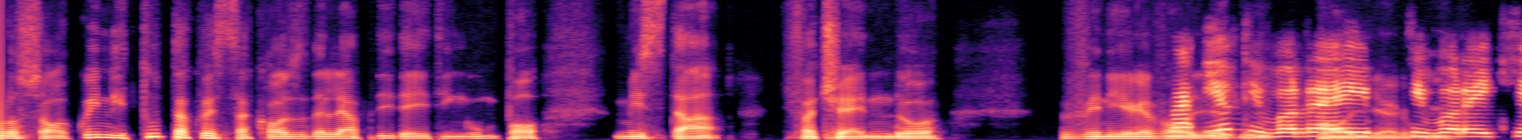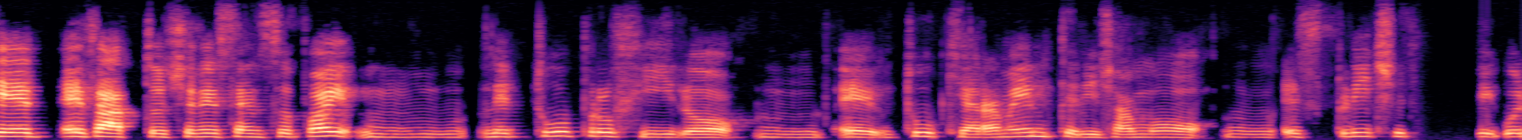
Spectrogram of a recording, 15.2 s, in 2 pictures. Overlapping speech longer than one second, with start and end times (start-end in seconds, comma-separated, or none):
5.8-7.3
